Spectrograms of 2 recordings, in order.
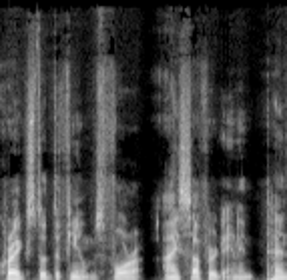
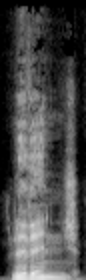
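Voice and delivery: a first cry of revenge, held back; 4 semitones higher than usual. Acted. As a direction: start the vow firmly. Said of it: "Poisson cried".

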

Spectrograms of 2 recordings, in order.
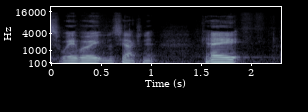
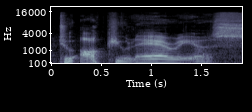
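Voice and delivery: dropped very low; 4 semitones lower, much slower than usual. Shown as a demonstration. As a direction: sink it down low and spooky. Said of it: "drop it down again to it's really low".

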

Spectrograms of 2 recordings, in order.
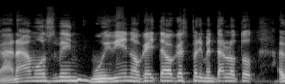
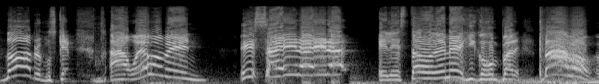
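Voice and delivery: excited yelling; 10 semitones higher than usual. Real, not acted. Cheering at a game win.

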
